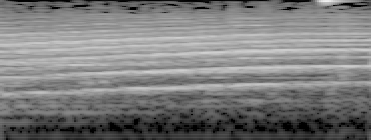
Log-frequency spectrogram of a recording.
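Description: A late-Romantic opera recording playing a sustained note, with its full overtones, that slides steadily upward in pitch across the two seconds.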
